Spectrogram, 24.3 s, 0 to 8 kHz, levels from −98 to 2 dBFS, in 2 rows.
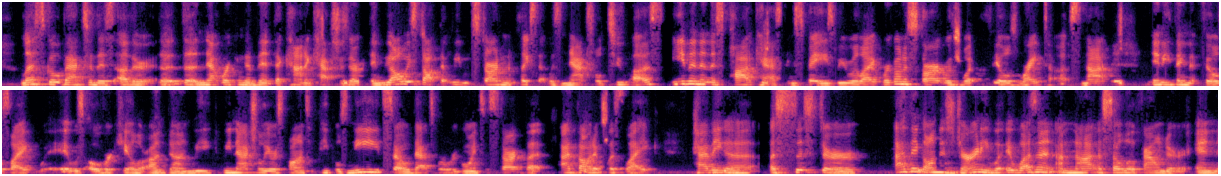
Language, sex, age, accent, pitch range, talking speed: English, female, 30-49, American, 155-180 Hz, 235 wpm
